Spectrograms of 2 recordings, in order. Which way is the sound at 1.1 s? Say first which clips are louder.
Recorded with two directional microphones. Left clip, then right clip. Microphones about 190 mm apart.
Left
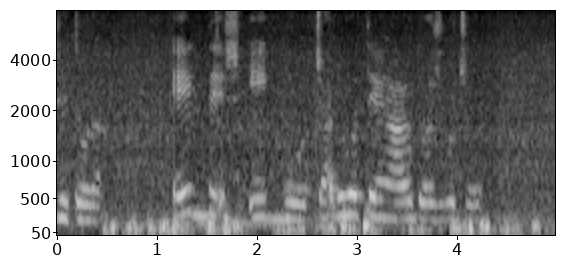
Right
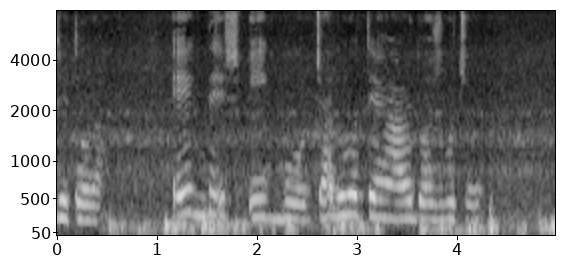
Right 5 dB; 15° right (ahead or behind).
